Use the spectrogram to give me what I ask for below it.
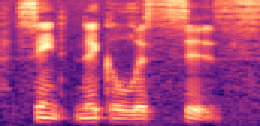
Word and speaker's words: Nicholas's: and then s you you read it like this let's do it without the apostrophe s first you read saint nicholas saint nicholas todd saint nicholas's saying necklaces i know it sounds weird to have so many s sounds but we have to really emphasize that to let people know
